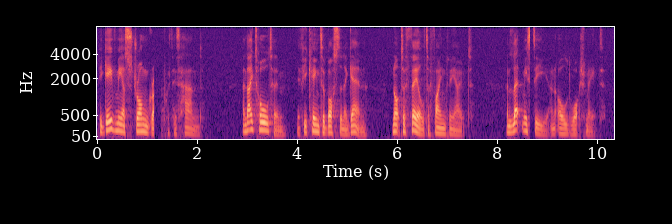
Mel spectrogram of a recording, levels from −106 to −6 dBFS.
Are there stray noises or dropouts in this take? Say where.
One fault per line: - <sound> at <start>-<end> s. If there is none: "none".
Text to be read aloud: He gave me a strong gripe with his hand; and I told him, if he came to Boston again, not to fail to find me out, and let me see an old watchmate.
- dropout at 1.1-1.3 s
- dropout at 8.7-8.7 s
